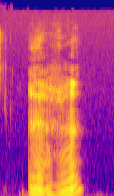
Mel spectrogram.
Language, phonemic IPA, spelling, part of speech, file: French, /ʁɛ̃/, rein, noun, Fr-rein.ogg
- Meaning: 1. kidney 2. small of the back, waist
